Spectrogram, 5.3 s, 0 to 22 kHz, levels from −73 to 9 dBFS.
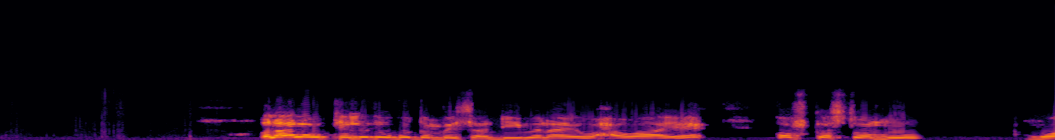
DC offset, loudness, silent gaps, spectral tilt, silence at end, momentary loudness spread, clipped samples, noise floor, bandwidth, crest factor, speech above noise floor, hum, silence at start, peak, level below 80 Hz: under 0.1%; -18 LUFS; none; -3.5 dB/octave; 0 s; 10 LU; under 0.1%; -56 dBFS; 8 kHz; 20 dB; 38 dB; none; 1 s; 0 dBFS; -86 dBFS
